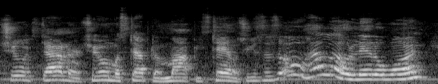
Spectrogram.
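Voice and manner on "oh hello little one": high-pitched mock cooing; singsong high greeting to a little dog. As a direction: imitate a lady greeting a tiny pet. Lady coos at small dog.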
